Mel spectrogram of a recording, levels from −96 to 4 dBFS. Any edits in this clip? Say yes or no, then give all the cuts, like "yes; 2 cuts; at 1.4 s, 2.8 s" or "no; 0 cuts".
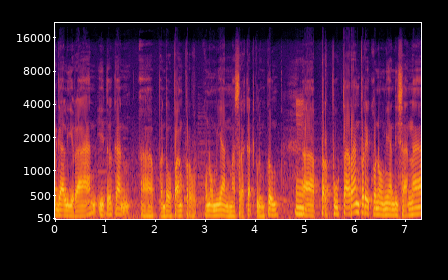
no; 0 cuts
